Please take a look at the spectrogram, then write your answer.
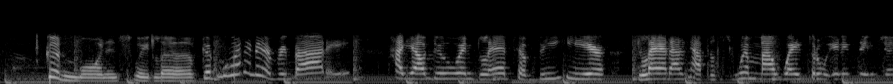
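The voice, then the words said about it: Neighborly Southern twang. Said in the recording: “she also brings that just neighborly southern twang to the show”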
